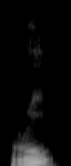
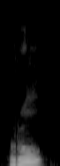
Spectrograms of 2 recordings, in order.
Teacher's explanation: র এর উপর যদি দম্মা মানে পেশ হয় তাহলে র মোটা হবে উচ্চারণটা মোটা হবে চিকন হবে না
